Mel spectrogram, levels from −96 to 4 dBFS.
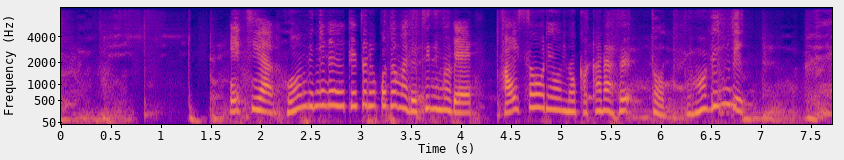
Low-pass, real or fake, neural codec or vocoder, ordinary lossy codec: none; fake; codec, 16 kHz, 1 kbps, FreqCodec, larger model; none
